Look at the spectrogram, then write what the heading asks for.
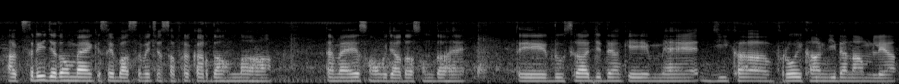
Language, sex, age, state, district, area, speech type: Punjabi, male, 18-30, Punjab, Bathinda, rural, spontaneous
